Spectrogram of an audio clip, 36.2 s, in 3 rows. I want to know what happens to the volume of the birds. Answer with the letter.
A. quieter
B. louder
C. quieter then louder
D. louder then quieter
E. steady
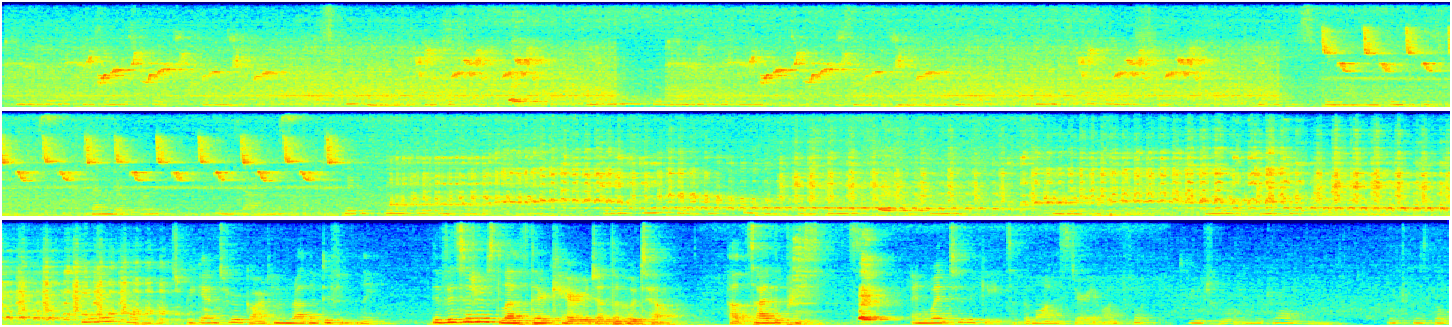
E.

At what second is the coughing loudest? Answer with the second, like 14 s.
31 s.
